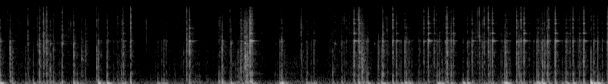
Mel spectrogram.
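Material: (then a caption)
Plastic. Long nails scratch and tap along the ridged surface of large, clear, inflated plastic air-column packaging with hollow air tubes. The result is a dense, uneven stream of quick crinkly scratches and bright plasticky clicks over soft, hollow low thumps. Each tap dies away almost at once.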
